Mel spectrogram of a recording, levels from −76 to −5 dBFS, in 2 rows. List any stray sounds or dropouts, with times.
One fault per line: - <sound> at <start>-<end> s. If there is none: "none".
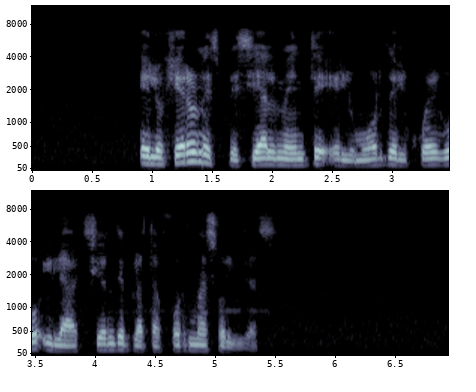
none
